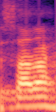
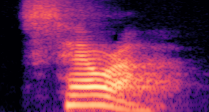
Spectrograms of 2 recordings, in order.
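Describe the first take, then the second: First: "Sarah" said the Indonesian way, SA-ra with an open a; prononciation indonésienne. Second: "Sarah" said the English way, SEH-ra; English pronunciation. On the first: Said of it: "di Indonesia juga ada Sarah". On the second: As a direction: open "Sarah" with an "eh" vowel, "sera". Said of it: "Mereka menyebutnya apa?". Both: Shown as a demonstration.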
